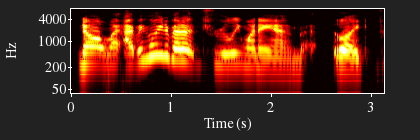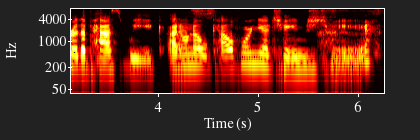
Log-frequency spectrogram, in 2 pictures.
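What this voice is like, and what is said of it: Vocal fry. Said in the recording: “do you hear the vocal fry in her voice?”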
